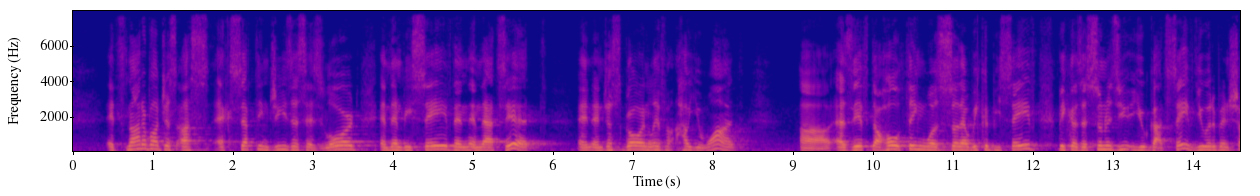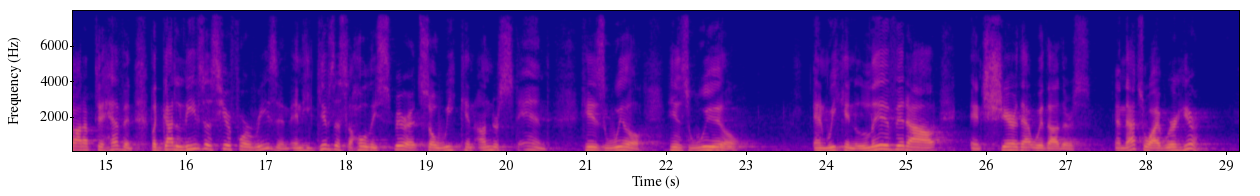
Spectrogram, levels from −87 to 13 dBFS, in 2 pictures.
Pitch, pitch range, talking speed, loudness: 175 Hz, 160-200 Hz, 195 wpm, -28 LUFS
